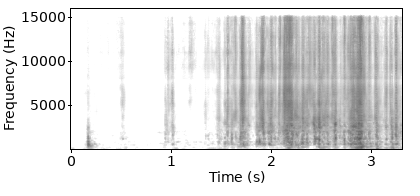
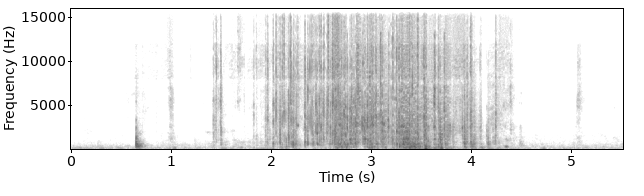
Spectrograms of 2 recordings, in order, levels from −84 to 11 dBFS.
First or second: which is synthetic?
first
